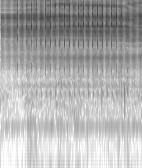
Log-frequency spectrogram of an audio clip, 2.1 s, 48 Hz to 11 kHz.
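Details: New 1996-97 LS400 1UZ-FE non-VVT-i harness with standard ECU on a 3UZ test engine, close on injector number seven: crisp even ticking about twelve per second, stopping cleanly; injector firing normally.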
